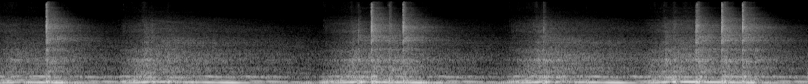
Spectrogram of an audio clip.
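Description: An Audi S3 with a custom valved exhaust and GPF delete, warmed up and with its valves closed, revs in repeated blips, each rising and falling in pitch, fairly muted and throaty with brief quiet gaps between pulls.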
